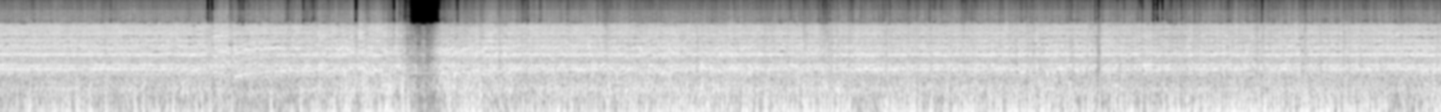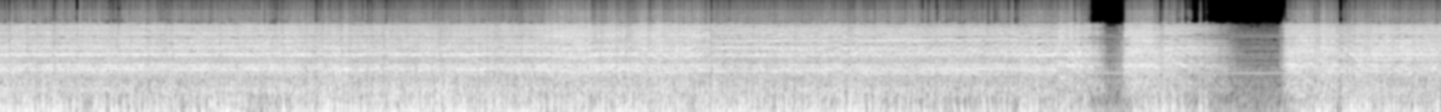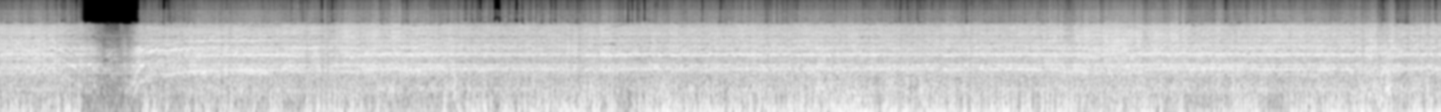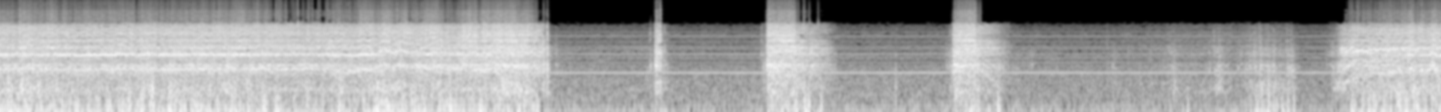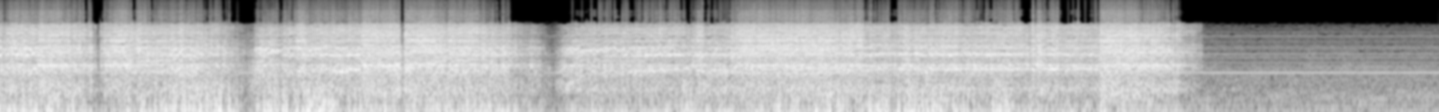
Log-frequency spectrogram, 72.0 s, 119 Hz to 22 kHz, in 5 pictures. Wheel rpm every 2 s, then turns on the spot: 230, 180, 180, 220, 230, 230, 230, 230, 230, 230, 220, 210, 150, 50, 160, 150, 230, 230, 230, 230, 230, 230, 230, 240, 70, 20, 20, 10, 110, 120, 130, 120, 210, 230, 130, 0.
58-60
